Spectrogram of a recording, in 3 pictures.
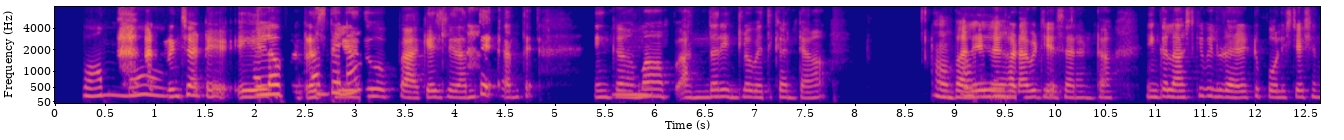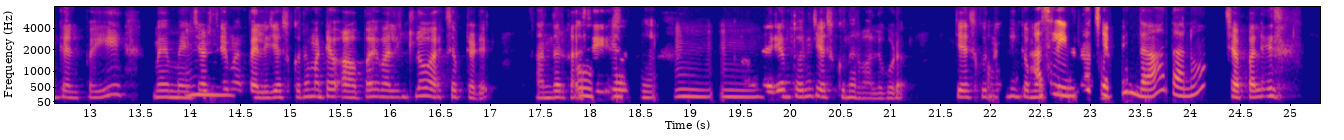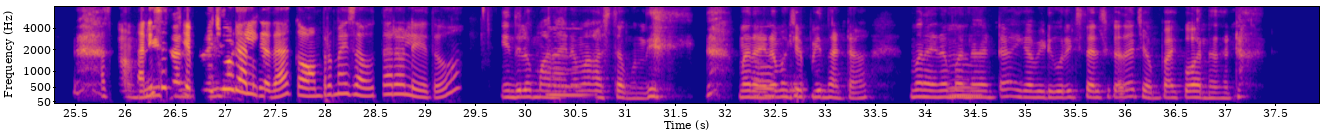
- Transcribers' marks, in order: other background noise; in English: "ఎలోప్"; in English: "ప్యాకేజ్"; in English: "లాస్ట్‌కి"; in English: "డైరెక్ట్"; in English: "మేజర్స్‌కి"; distorted speech; laughing while speaking: "చెప్పలేదు. మా అంకుల్‌కి సర్ప్రైజ్!"; in English: "అంకుల్‌కి సర్ప్రైజ్!"; in English: "కాంప్రమైజ్"; laughing while speaking: "హస్తముంది!"; laughing while speaking: "అన్నదంట!"
- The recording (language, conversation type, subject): Telugu, podcast, జీవిత భాగస్వామి ఎంపికలో కుటుంబం ఎంతవరకు భాగస్వామ్యం కావాలని మీరు భావిస్తారు?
